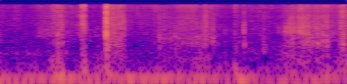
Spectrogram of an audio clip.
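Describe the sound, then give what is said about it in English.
A sock rubs against a phone, making quiet, scratchy fabric scuffs in short irregular strokes, with no one speaking. “Rub my sock a little bit against my phone, just to keep me humble.”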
